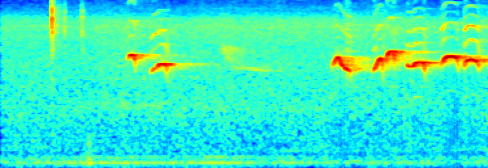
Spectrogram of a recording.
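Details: Javan white-eye, described as singing vigorously and loudly, gives two short whistled notes then a run of high, sweet rippling phrases near the end, over faint low background hum.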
